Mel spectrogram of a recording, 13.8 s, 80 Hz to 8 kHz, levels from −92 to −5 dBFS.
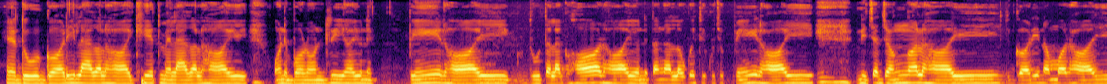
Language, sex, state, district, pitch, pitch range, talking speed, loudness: Bajjika, male, Bihar, Vaishali, 125 Hz, 120-130 Hz, 120 wpm, -14 LUFS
